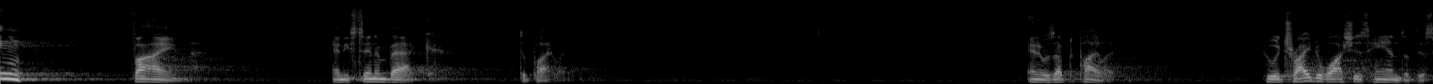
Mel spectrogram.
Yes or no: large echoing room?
yes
